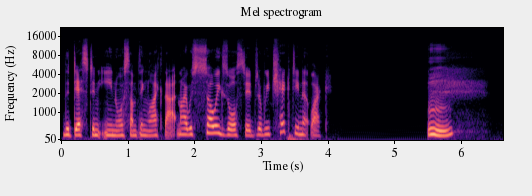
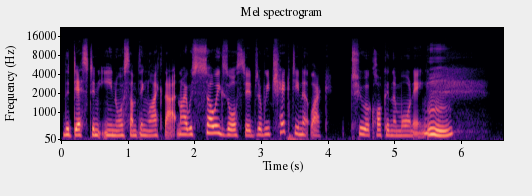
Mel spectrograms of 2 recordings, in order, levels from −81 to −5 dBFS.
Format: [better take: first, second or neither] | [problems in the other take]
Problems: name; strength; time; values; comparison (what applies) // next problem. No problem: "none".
second | audio freezing; at 4 s for 1.5 s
